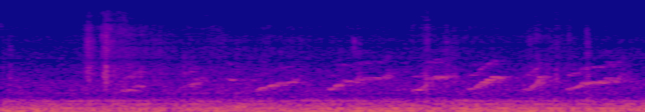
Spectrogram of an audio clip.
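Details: A female pet skinny pig named Piper, nestled in her fleece bed, gives a string of brief upward-sliding squeaks, about three per second. Faint rustling and a constant low household hum sit underneath.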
